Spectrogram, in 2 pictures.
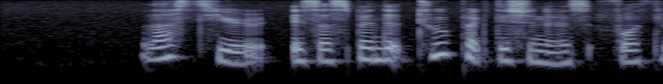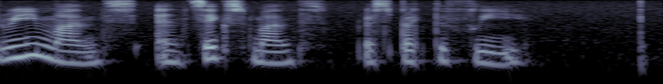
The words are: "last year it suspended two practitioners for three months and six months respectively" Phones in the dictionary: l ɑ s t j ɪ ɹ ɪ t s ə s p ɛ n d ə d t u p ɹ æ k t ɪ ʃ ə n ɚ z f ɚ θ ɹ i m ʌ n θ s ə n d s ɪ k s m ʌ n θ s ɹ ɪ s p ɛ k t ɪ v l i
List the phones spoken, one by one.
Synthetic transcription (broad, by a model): l ɑ s t j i ɹ ɪ t s ə s p ɛ n d ə d t u p ɹ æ k t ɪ ʃ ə n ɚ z f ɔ θ ɹ i m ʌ n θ s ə n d s ɪ k s m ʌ n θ s ɹ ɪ s p ɛ k t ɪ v l i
